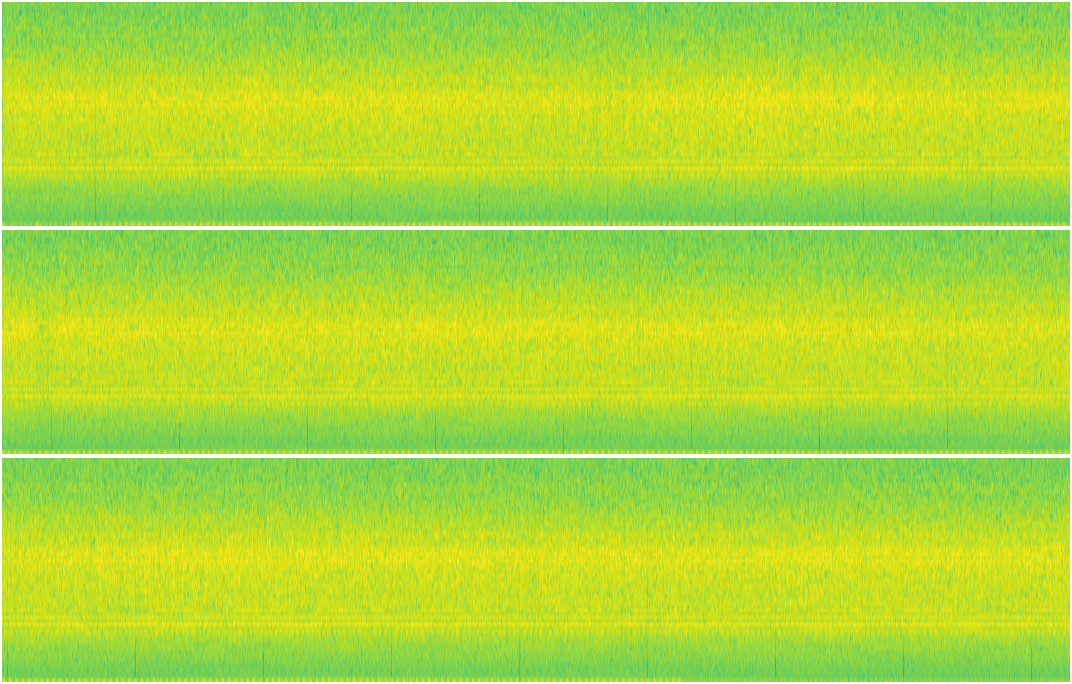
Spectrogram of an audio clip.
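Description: Steady electrical hum with a stack of overtones, jumping louder about a second in and dropping back to a fainter hum about two seconds before the end.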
